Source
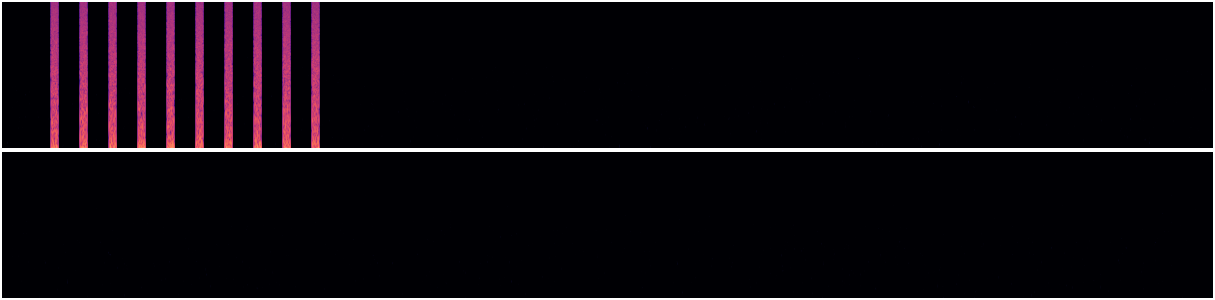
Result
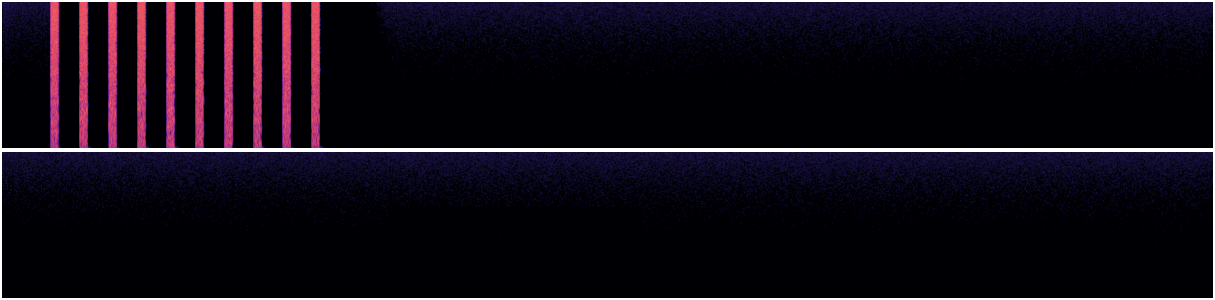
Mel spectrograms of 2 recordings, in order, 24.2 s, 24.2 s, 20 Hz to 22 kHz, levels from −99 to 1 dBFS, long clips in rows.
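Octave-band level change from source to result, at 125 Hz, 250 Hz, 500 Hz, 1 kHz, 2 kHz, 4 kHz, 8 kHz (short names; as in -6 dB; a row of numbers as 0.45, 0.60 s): under -15 dB, -11.0 dB, -6.0 dB, -1.5 dB, +3.0 dB, +7.0 dB, +12.0 dB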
